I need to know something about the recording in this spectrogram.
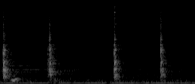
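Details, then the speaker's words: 1800s Seth Thomas OG clock leveled by shimming one side, before bending the verge: four sharp ticks with uneven spacing, one gap clearly longer (a pause), so it is still out of beat. "it level and you can hear it running better than it was you can still hear that pause so I'm going to bend this verge just a little bit"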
